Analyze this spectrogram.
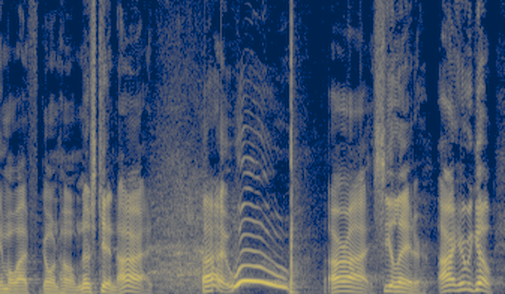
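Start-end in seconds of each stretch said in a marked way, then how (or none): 2.3-2.9 high, loud "woo"; playful whoop. Pretend. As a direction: let out a big joking whoop. Joking whoop after audience laughter.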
